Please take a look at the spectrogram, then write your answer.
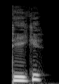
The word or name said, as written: dik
